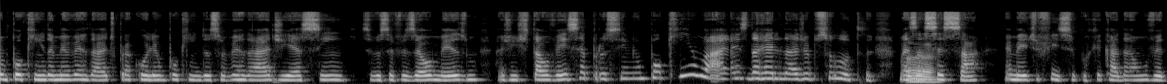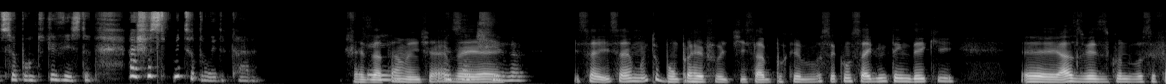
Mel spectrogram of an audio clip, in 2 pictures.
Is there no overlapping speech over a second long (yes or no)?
no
